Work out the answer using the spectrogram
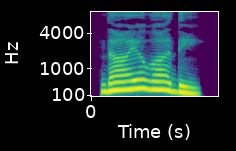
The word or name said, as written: ದಾಯವಾದಿ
